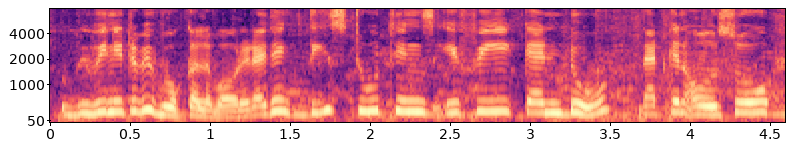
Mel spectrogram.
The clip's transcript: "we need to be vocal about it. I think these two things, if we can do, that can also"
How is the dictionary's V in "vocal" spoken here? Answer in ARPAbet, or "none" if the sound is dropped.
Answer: V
